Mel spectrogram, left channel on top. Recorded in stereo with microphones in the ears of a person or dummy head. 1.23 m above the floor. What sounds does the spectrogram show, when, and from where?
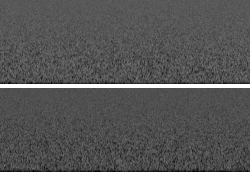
Only background noise.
